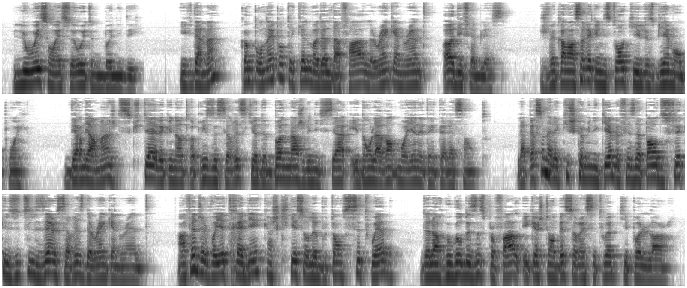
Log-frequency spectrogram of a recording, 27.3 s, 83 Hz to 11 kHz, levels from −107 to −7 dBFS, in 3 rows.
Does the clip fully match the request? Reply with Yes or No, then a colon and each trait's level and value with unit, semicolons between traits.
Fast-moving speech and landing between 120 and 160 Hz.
Yes: fast, 230 wpm; low, 135 Hz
